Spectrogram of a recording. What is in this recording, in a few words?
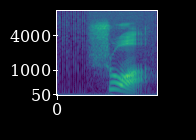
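"shuo", Chinese, fourth tone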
